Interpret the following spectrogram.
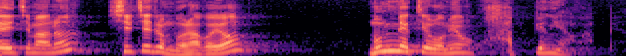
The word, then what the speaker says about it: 화병: 인터넷에 여러분 그렇게 치보면요, 화병이라 나왔어요. 한국 사람들이 등재한 변명이다 그렇게 나와 있습니다. 그러니까 이게 장모가 지금 열병이라 했지만은 실제로 뭐라고요? 문맥적으로 보면 화병이야, 화병.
